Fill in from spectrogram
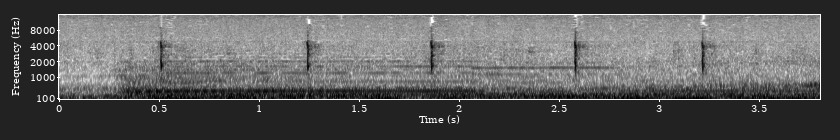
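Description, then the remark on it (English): A clock ticks loudly and steadily, five sharp even ticks about two-thirds of a second apart, over a constant low rumble of wind on a windy day, with no one speaking. “Sure a loud clock.”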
